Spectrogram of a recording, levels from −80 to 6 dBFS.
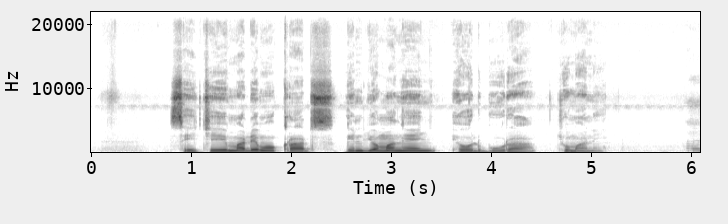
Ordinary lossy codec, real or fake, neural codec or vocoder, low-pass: none; real; none; none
